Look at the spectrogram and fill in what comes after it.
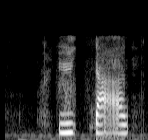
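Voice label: "umbrella", Mandarin Chinese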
